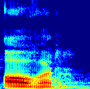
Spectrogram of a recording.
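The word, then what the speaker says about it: hour: the station for एन आवर अब इसमें देखिए यह जो एच ओ यू आर है इसमें जो एच है वह साइलेंट है इसको आवर बोलते हैं इस आवर में जो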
